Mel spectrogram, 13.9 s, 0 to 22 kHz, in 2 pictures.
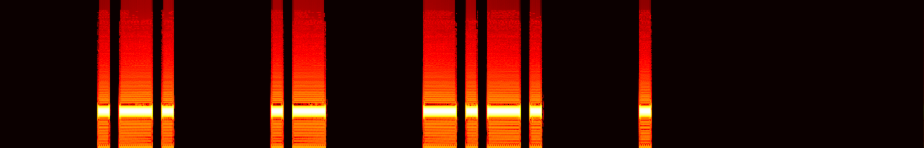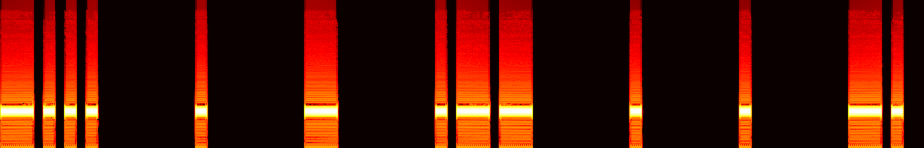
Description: Morse code, heard as a keyed tone, about 15 wpm, spaced as for 8 wpm, 1000 Hz. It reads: RACE BETWEEN
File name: qotdfiles / 8wpm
